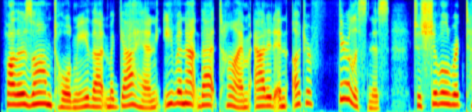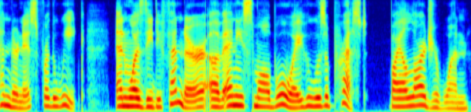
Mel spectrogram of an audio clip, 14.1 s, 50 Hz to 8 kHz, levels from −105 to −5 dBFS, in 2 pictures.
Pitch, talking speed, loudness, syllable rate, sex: 220 Hz, 150 wpm, -19 LUFS, 4.4 syllables/s, female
